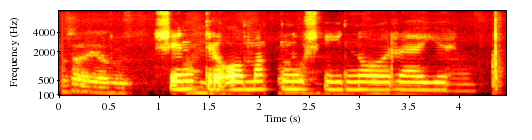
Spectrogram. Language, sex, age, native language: Icelandic, female, 8, Icelandic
